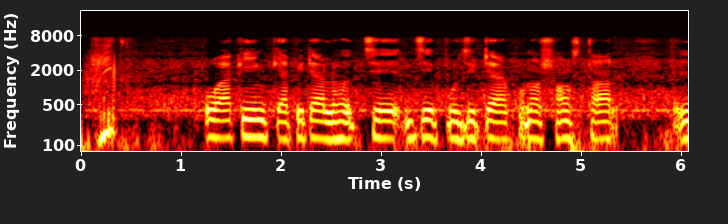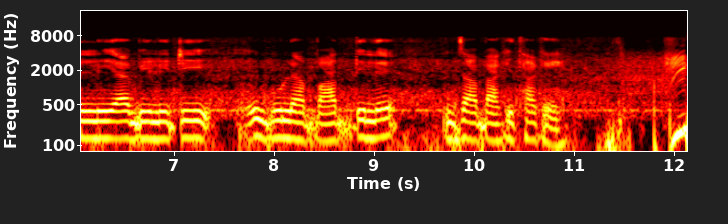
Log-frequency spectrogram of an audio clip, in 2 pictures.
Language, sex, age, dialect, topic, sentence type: Bengali, male, 36-40, Northern/Varendri, banking, statement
